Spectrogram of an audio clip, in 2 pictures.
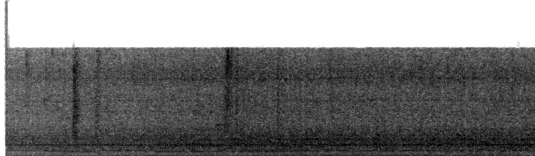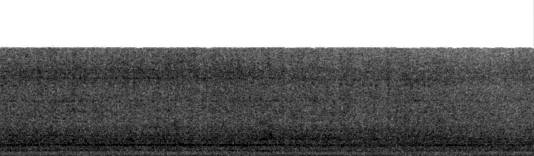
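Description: Diesel engines of an asphalt paver and a dump truck running steadily at close range, a continuous heavy rumble, with a couple of faint clicks in the first few seconds.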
